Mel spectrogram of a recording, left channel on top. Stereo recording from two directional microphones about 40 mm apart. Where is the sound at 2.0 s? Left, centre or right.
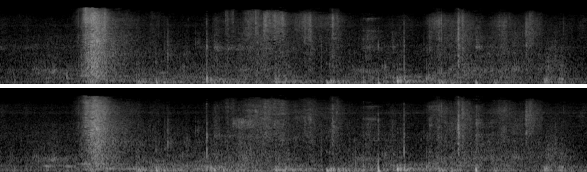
Centre.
